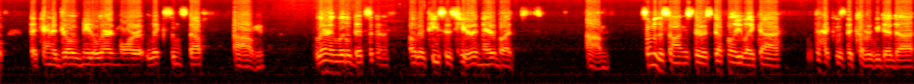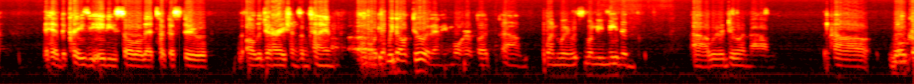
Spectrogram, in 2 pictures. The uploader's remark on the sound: burnt the phone lines out to Buffalo, NY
